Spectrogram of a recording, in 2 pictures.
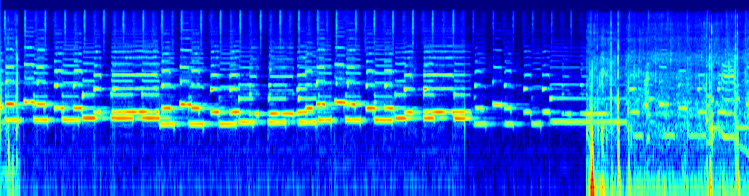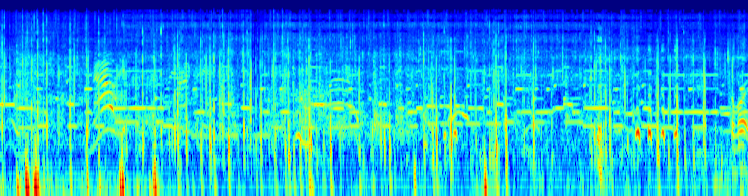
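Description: A simple music melody plays for about nine seconds and then cuts off abruptly. It gives way to the steady hiss of heavy rain outdoors, with knocks from the phone being handled.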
